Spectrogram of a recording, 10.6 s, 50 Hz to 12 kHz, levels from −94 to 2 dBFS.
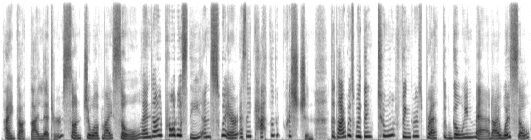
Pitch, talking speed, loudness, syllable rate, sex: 305 Hz, 180 wpm, -19 LUFS, 4.7 syllables/s, female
